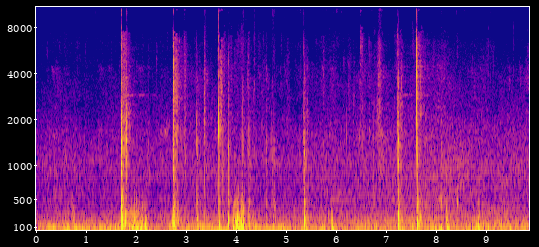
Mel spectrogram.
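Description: A basketball bouncing on a paved driveway and striking a portable Tarmak hoop while being shot around: about eight sharp thuds and bangs at irregular intervals.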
